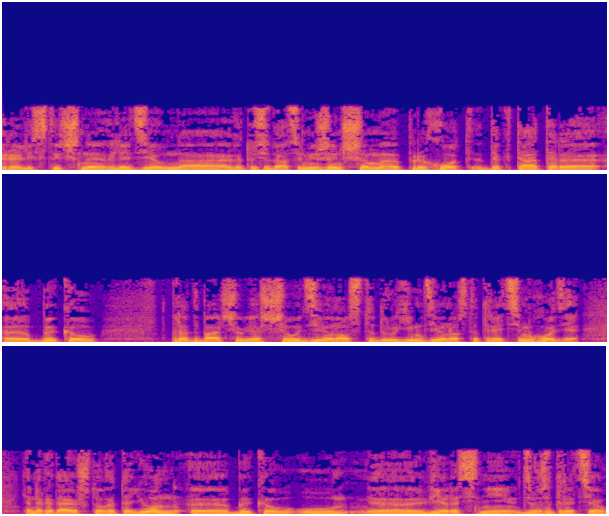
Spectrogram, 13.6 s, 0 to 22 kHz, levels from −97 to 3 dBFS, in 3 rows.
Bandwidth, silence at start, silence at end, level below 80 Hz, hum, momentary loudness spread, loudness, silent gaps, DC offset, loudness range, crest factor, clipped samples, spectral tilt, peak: 8.8 kHz; 0 s; 0 s; -42 dBFS; none; 4 LU; -19 LUFS; none; under 0.1%; 1 LU; 12 dB; under 0.1%; -5.5 dB/octave; -6 dBFS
